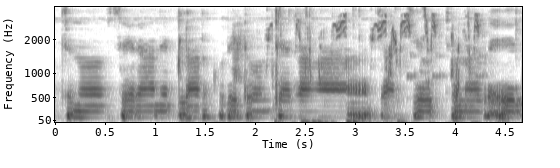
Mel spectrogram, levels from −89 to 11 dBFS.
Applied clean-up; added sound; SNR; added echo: classical method WPE with log-MMSE.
